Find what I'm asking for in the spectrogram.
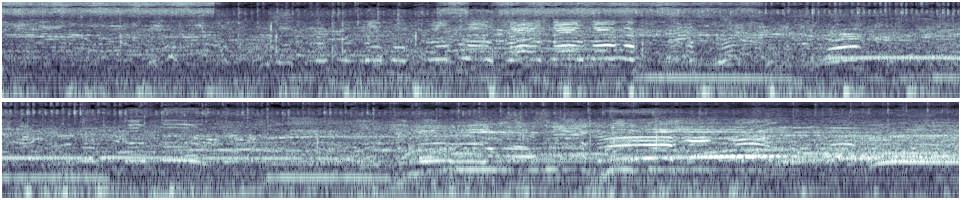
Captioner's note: cheering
